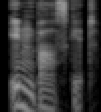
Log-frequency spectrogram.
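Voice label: "in-basket", British English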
